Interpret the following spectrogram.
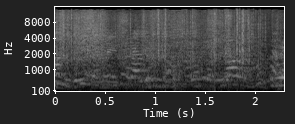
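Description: Dried corn kernels and rice rattling and rustling against a plastic tub as a hand scoops through them, a dense crackle of many small ticks.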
